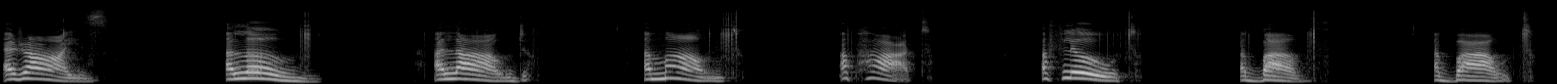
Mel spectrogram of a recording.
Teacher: all these words begin with the weak prefix a and so the root word are given stress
